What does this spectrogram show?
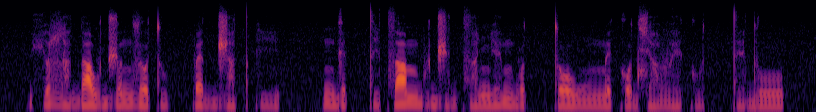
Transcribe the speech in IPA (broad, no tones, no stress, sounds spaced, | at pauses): ç ʊ ɮ a̤ d ɾ a w d͡ʒ ʊ n z ʊ t ṳ pː ɛ d d͡ʒ a̤ t k i̤ | ŋ ɡ e tː i̤ t͡s a m b ṳ d͡ʒ e̤ d t͡s a̤ ɲ e̤ m b o tː o w mː e k o d ɕ a̤ v e̤ k ṳ tː e̤ d u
